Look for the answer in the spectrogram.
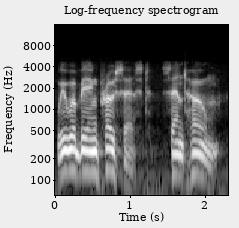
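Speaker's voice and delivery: usual speaking voice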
